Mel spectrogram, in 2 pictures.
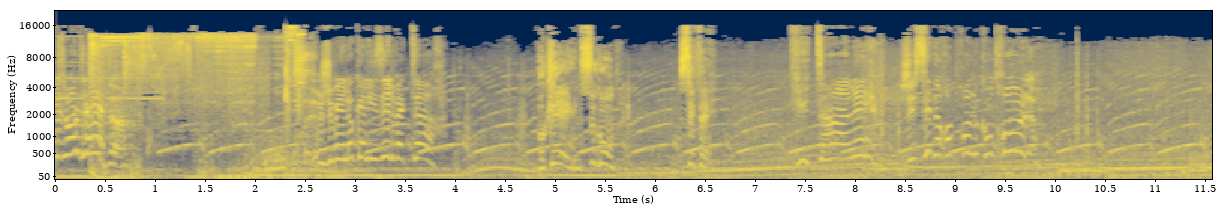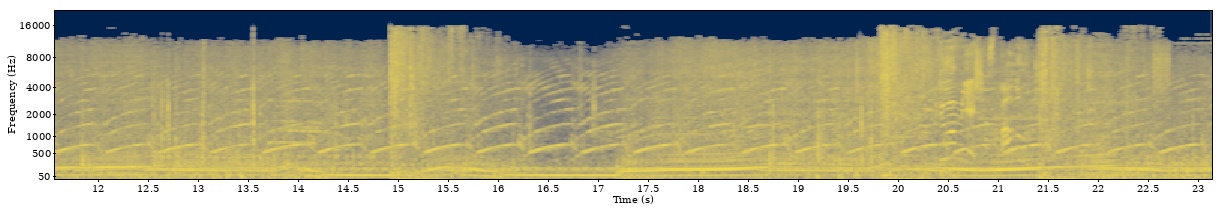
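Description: A car engine roars and revs as the car speeds along.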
